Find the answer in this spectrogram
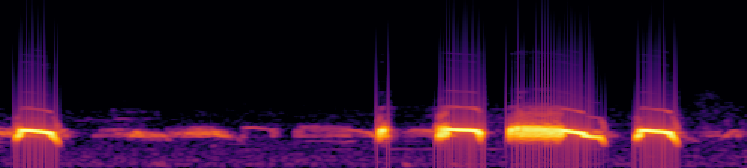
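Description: Spotted dove giving soft, hollow coos, each note rising then sliding down, used to provoke rivals.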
